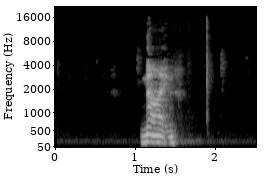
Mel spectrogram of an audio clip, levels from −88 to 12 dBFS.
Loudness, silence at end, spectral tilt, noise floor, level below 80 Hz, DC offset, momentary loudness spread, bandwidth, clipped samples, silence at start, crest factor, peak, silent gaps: -20 LUFS; 0.95 s; -4.5 dB/octave; -71 dBFS; -70 dBFS; under 0.1%; 22 LU; 16 kHz; under 0.1%; 1.05 s; 24 dB; -2 dBFS; none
